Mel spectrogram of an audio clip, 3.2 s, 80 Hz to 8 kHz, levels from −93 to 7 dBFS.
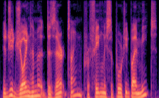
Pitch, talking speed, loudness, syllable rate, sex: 125 Hz, 205 wpm, -17 LUFS, 5.5 syllables/s, male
